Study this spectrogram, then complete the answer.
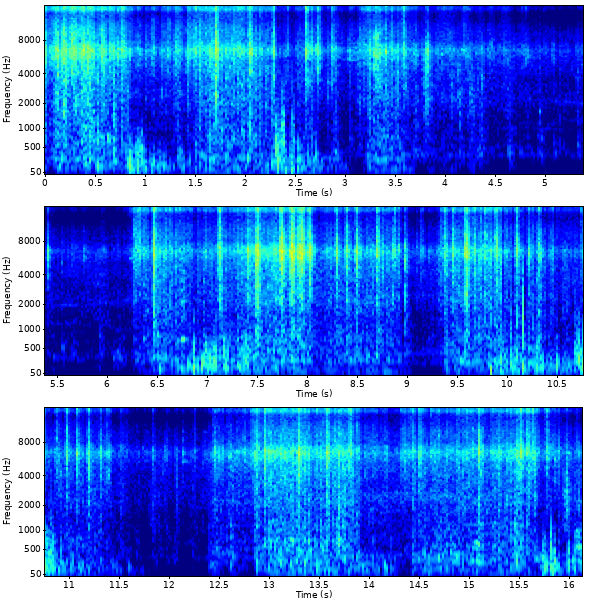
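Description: Domestic pigeons in a Mykolaiv region loft coo repeatedly, close and clear, in bursts with short pauses between, with occasional wing flutters and faint background voices.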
